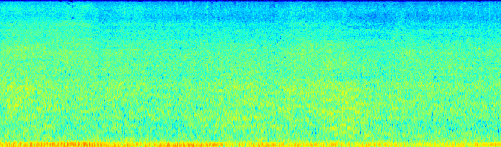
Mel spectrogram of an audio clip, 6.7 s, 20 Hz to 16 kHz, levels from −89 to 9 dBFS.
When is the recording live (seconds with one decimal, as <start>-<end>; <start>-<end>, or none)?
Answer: 0.0-1.0; 1.6-3.7; 5.7-6.7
